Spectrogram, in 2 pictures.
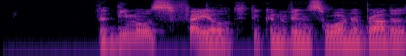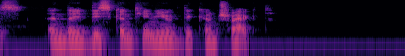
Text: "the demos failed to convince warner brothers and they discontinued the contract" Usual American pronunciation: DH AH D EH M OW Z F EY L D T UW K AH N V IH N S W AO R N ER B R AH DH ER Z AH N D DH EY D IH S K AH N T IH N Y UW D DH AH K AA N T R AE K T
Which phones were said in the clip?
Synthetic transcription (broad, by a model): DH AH D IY M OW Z F EY L D T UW K AH N V IH N S W AO R N ER B R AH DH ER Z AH N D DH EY D IH S K AH N T IH N Y UW D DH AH K AA N T R AE K T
